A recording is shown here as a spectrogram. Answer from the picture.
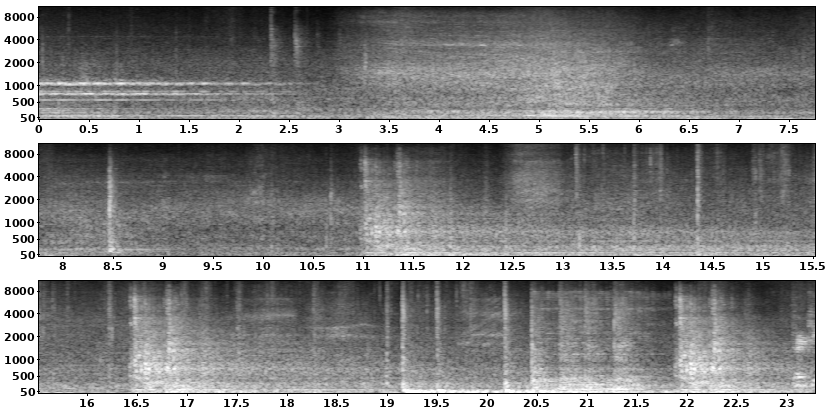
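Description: Road vehicle noise: engines running and traffic passing, swelling and fading several times, with a deep rumble coming in about halfway through and one sharp click before it.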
